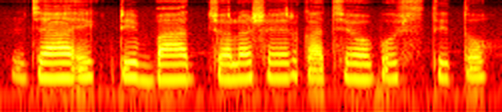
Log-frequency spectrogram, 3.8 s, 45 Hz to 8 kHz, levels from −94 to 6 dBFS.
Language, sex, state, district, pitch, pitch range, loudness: Bengali, female, West Bengal, Cooch Behar, 215 Hz, 205-220 Hz, -18 LUFS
